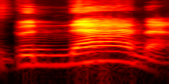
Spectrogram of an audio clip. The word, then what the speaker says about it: banana: So Amin here says, well, the correct pronunciation is banana. So the stress falls on the second syllable.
